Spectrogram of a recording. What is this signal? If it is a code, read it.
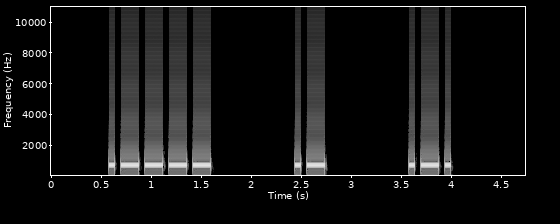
Morse code, heard as a keyed tone, about 20 wpm, spaced as for 8 wpm, 700 Hz. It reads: 1AR
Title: 053 Lesson 10e - Letter r - Three Characters 20wpm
